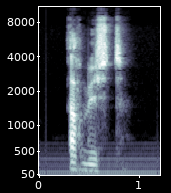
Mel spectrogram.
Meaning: plural of arbuste
- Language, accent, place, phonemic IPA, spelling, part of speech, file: French, France, Lyon, /aʁ.byst/, arbustes, noun, LL-Q150 (fra)-arbustes.wav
